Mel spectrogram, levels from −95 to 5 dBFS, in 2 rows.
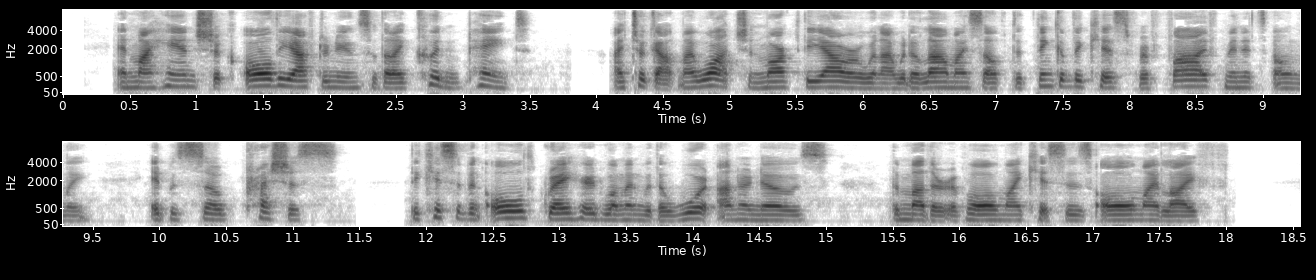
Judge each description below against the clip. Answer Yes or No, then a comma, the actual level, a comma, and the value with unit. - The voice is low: No, medium, 155 Hz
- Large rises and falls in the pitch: No, average, 3.1 semitones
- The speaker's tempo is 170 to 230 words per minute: Yes, average, 200 wpm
